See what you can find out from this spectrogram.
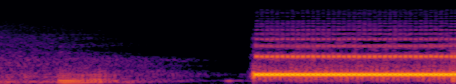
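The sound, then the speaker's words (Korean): A telephone ringing tone plays as a call connects: a single loud, steady mid-pitched tone lasts about a second after a short, quieter low sound. “전화 연결 가네요. 벨렐렐렐레. 전화 연결은 가고 있고요.”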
